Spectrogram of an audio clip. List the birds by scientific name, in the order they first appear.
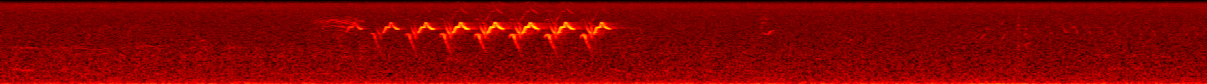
Chlorodrepanis virens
